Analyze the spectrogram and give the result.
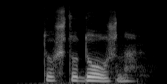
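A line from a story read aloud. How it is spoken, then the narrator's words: King speaking wearily. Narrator (Russian): устало произнес король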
